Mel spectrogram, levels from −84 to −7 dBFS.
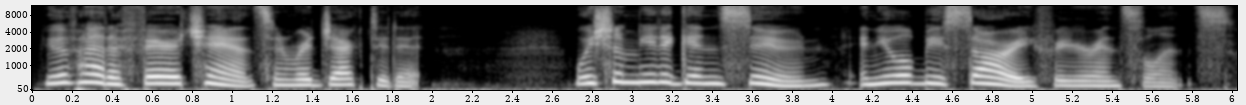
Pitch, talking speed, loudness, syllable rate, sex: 245 Hz, 220 wpm, -16 LUFS, 5.9 syllables/s, female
